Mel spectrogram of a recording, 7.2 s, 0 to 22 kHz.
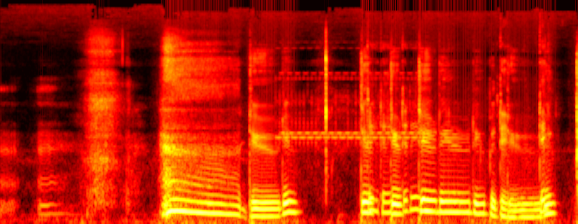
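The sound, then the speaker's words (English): A phone ringtone for an incoming call at 9 o'clock plays in several loud melodic bursts of rich, gliding tones, with a steady high-pitched beep held briefly in the middle and short pauses between phrases. “Who the fuck calls at 9 o'clock?”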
